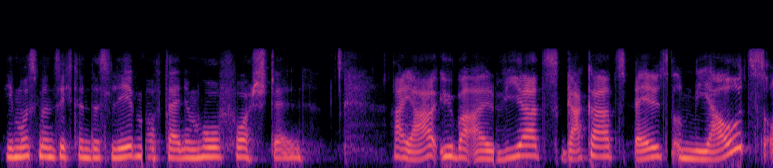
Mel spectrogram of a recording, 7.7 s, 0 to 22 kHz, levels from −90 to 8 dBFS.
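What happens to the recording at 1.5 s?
Around 1.41 to 1.56 s there are lost AMR speech frames. About 40 ms of wideband speech, which fits two dropped 20 ms frames, is replaced by the decoder repeating its last good pitch and vocal tract settings at falling gain, giving a brief smeared warble and dip. On a spectrogram, the harmonics flatten and fade. The waveform envelope sags before recovering.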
